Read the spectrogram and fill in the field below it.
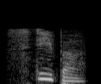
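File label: "steeper", English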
